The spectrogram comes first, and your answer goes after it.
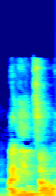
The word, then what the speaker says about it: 兖州: 同演员的演发音相近，但是发第五声。演州是古九州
